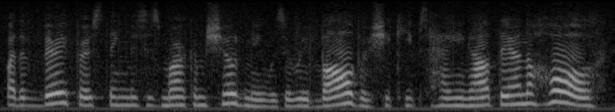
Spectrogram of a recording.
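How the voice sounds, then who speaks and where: A woman's voice: medium pitch, fast talker, lo-fi sound, close to an everyday voice. An actress playing an earnest, anxious, sheltered young woman in a 1950s radio western, polite and given to exclaiming. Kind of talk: 1950s radio drama acting. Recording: humming, noisy 1950s radio recording.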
